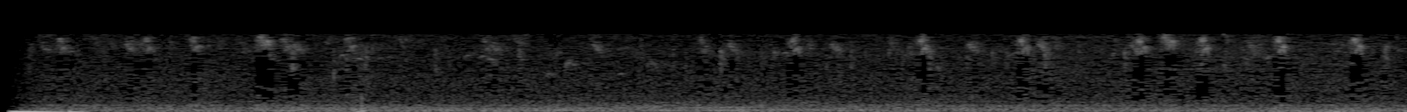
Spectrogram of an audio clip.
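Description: Small birds chirping faintly, short high notes scattered irregularly throughout, over a steady low background rumble. A brief thump right at the start is the loudest moment.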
